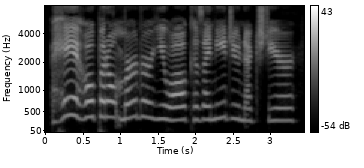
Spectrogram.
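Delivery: cheerful mock plea to the bugs; mock farmer voice. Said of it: "the farmers just saying".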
